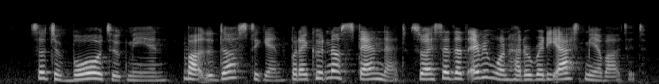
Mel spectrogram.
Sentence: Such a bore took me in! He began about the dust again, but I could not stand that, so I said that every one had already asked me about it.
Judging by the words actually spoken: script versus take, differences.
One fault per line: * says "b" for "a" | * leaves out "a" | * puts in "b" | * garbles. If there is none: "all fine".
* leaves out "He began"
